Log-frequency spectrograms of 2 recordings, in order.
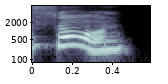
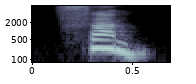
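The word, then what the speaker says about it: son: Lieutenant to understand this you can simply understand with this with the word s o s o is so and you add n so how does it change it should be sown because it was so but no it will become Sun you have to2 you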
